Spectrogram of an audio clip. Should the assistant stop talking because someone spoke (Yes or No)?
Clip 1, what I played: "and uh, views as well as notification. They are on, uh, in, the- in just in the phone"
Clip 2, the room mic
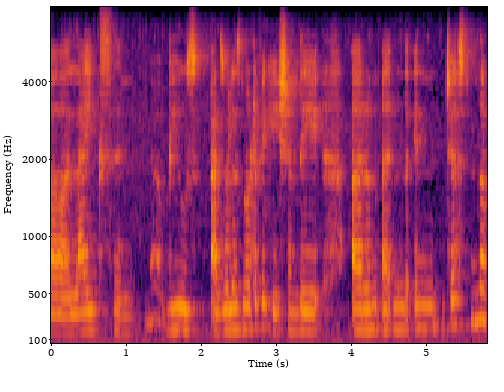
No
